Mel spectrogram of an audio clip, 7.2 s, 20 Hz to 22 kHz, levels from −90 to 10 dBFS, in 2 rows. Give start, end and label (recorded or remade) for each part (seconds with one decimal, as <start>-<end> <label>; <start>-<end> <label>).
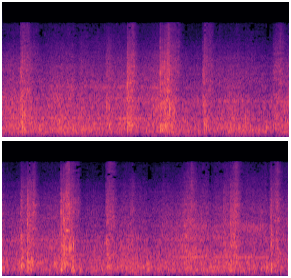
0.0-7.2 recorded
